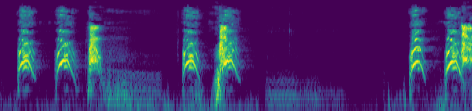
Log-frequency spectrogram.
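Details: Pet dog, from a household with a mother dog and her newborn nursing puppies, giving loud barks in quick pairs, each bark arching up and down, with a brief low growl between pairs and a short pause before the last two.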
